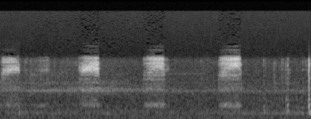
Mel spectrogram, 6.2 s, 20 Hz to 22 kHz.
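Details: At 2:05 AM on April 5, 2015, an owl perched on a porch repeats a harsh, breathy screech four times, each about a third of a second long, spaced roughly every one and a half seconds, with faint taps after.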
